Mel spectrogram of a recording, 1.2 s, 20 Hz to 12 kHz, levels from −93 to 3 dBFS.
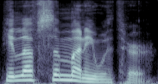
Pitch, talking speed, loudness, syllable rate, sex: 145 Hz, 305 wpm, -17 LUFS, 6.4 syllables/s, male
